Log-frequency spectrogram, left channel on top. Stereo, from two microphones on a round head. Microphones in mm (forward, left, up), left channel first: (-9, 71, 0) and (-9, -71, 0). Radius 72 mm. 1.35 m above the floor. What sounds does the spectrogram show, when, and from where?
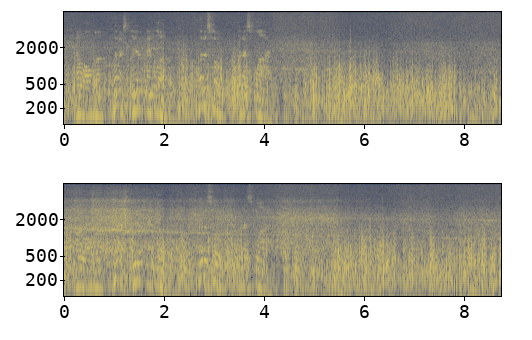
0.2 s a man speaking: 40° left (ahead or behind), 6.5 m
